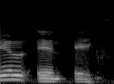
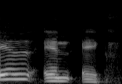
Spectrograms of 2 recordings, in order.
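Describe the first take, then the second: No difference in how they are said.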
